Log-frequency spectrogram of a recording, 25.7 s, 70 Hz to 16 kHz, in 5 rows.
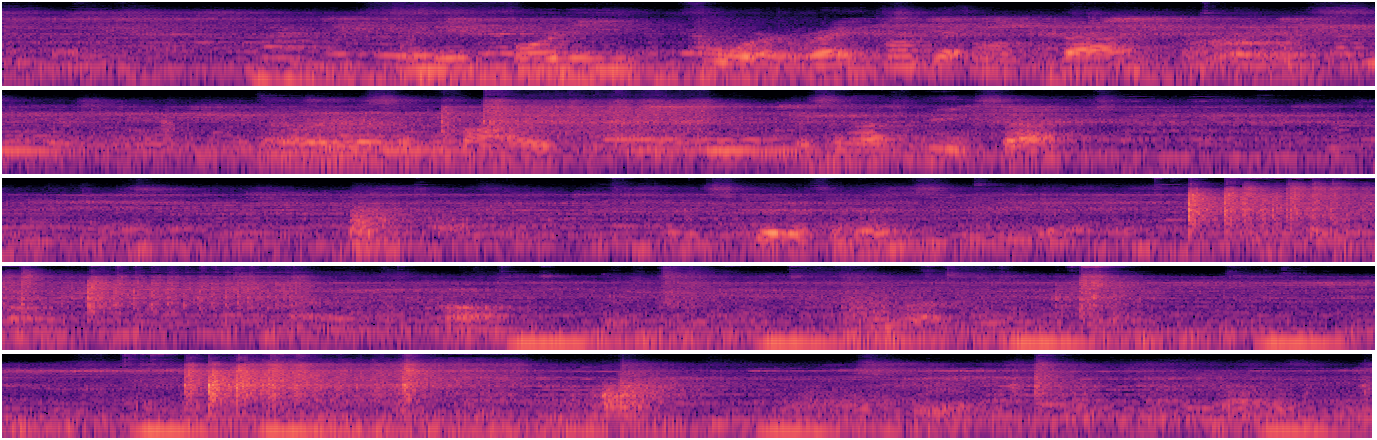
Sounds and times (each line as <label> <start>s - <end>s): music 0.0s - 25.7s
slotmachines 6.2s - 8.9s
slotmachines 14.7s - 16.9s
slotmachines 20.9s - 22.7s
